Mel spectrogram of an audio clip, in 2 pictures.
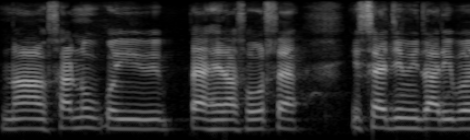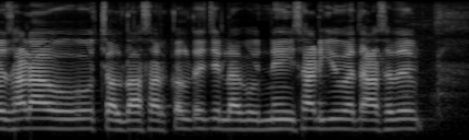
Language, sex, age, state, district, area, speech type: Dogri, male, 30-45, Jammu and Kashmir, Samba, rural, spontaneous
